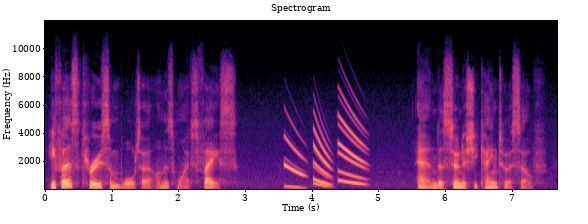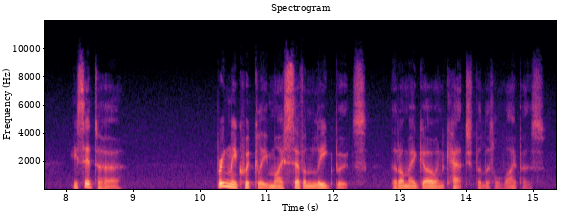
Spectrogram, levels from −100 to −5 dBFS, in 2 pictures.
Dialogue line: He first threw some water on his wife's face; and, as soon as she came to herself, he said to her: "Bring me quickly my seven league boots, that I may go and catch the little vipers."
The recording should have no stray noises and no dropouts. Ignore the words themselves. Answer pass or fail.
fail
